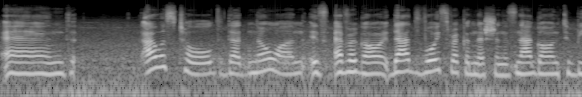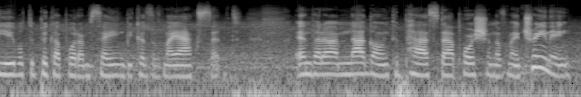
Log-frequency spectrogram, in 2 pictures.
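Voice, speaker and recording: A woman's voice: medium pitch, poor audio. A woman air traffic controller chatting on a livestream, friendly, laughing often and pronouncing every word carefully. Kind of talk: casual livestream chat. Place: outdoors near an airport.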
